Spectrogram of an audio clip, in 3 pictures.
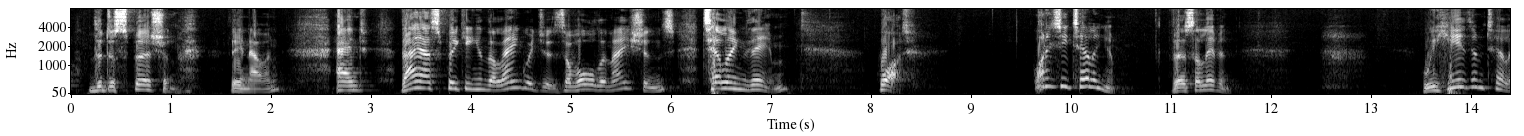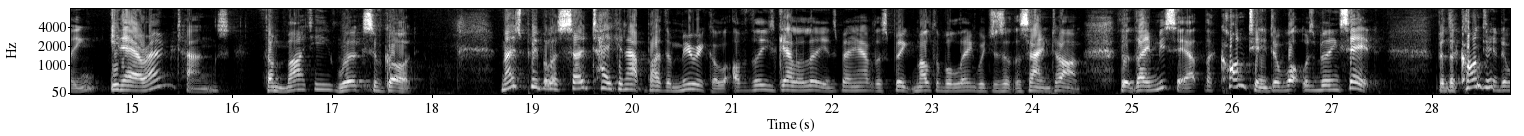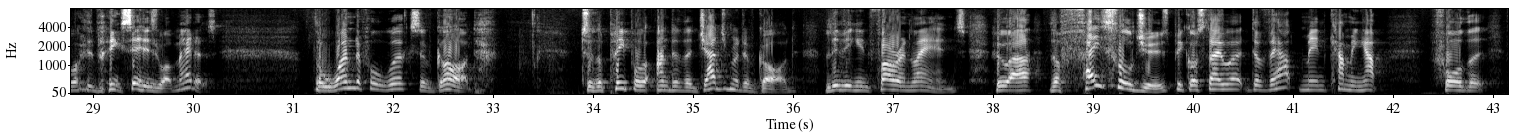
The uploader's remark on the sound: A talk preached at Christ Church Durham.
